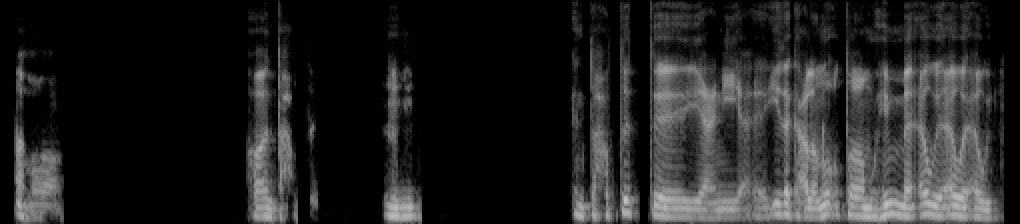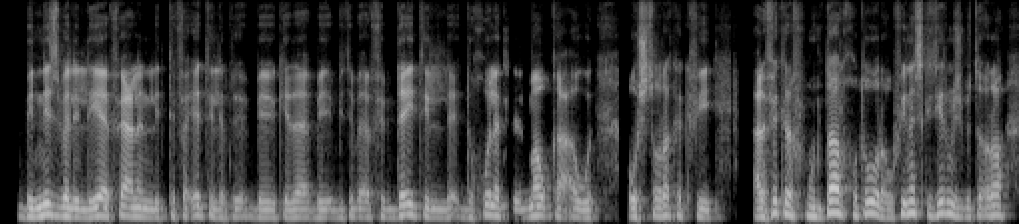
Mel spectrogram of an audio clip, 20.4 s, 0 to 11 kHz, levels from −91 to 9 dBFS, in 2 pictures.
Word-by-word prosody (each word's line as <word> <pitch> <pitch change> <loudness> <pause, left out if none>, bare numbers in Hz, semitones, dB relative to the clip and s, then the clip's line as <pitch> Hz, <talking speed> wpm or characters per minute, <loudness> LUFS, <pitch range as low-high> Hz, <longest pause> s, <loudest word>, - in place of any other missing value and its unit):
أها. 100 -1 -7 1.9
آه 125 - +1
أنتَ 125 -1 -4
حطيت - - -14 0.7
اهم. 130 -1 0 1.5
أنتَ 130 -3 -5
حطيت 180 +6 -4 0.6
يعني 115 +1 -4
إيدك 155 +4 -2
على 120 +1 +2
نقطة 140 0 -1
مهمّة 135 +3 +2
أوي، 140 -1 0
أوي، 130 -2 +2
أوي، 110 -2 -4 0.4
بالنسبة 130 +3 +4
للي 120 +1 +4
هي 125 - +6
فعلًا 130 -2 +4
الاتفاقيات 120 +4 -3
اللي 115 -3 -3
بتب 120 +1 -9
بكده 115 0 -2
ب 115 - -12
بتبقى 115 +1 -5
في 115 - -8
بداية 140 +6 +4
ال 115 -1 -4
دخولك 125 +5 0
للموقع 130 +4 0
أو 115 -1 -2 0.4
أو 125 - +3
اشتراكك 125 +1 0
فيه، 115 -4 -3 0.4
على 120 0 +5
فكرة 170 -1 +2
في 140 +1 -5
منتهى 130 +8 +6
الخطورة 170 -3 +2
وفي 110 +9 -1
ناس 170 0 +3
كتير 165 +3 0
مش 140 -6 +1
بتقراها، 135 +4 -1
125 Hz, 130 wpm, -25 LUFS, 115-140 Hz, 1.9 s, هي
